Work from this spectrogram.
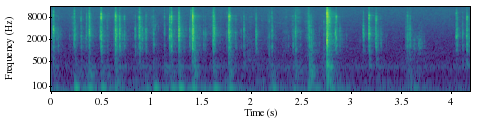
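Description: Fingertips type on a black plastic computer keyboard, with one hand briefly moving to the right-side keys. About twenty short, dry, bright key clicks come in quick, uneven bursts, with one sharper, louder click near the end. A low steady hum sits underneath.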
